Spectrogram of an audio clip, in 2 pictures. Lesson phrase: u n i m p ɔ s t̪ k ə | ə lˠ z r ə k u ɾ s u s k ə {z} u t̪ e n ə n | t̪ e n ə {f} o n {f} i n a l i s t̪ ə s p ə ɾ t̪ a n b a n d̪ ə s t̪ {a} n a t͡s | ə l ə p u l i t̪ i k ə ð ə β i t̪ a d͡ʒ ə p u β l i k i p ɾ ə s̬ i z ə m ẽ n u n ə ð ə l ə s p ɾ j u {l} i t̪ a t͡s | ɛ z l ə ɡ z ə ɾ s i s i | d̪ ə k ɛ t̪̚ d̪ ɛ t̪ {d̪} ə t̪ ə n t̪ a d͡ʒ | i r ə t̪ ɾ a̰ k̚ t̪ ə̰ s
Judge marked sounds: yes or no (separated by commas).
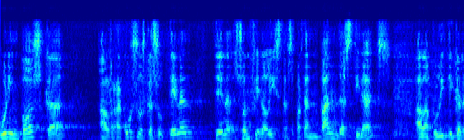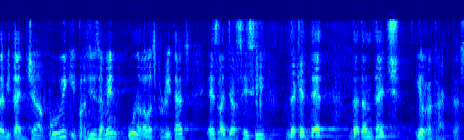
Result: no, no, yes, no, no, yes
